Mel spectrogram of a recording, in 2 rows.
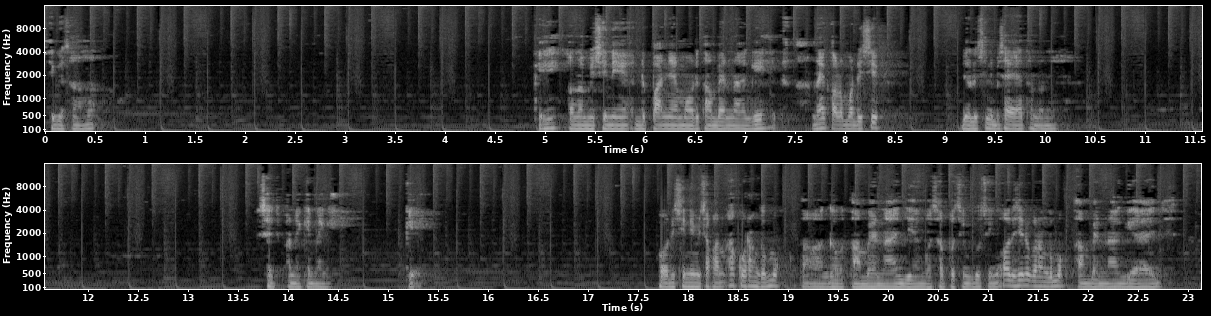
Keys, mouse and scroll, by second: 0.5 click, 1.9 click, 2.4 click, 2.7 click, 3.1 middle click, 4.5 shift+middle click, 5.4 middle click, 6.0-6.8 scroll up 1, 7.5 scroll up 1, 7.9 shift+click, 11.4-13.1 shift+drag, 13.8 click, 15.1 middle click, 16.1-16.7 scroll down 1, 16.7 middle click, 17.5 middle click, 18.8 click, 20.6 middle click, 21.7 click, 23.0 middle click.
